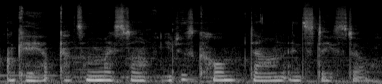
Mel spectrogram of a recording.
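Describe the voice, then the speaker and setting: A woman's voice: on the low side, level tone, moderate pace, natural voice. A woman playing a haughty, impatient immortal vampire in a whispered ASMR role-play, curt, condescending and bossy as she reluctantly helps. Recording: close whispered voice under loud music. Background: music.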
